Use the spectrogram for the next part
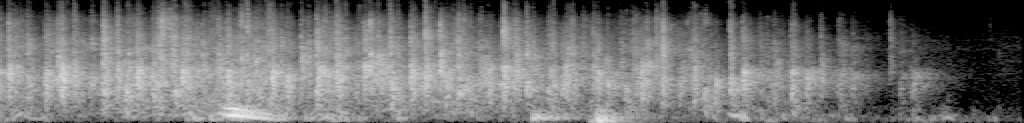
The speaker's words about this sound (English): Yeah, I was going to ask you all to clap for everybody. I think they did a really good job.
